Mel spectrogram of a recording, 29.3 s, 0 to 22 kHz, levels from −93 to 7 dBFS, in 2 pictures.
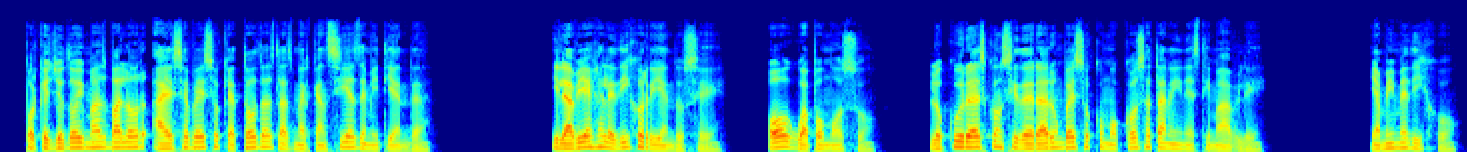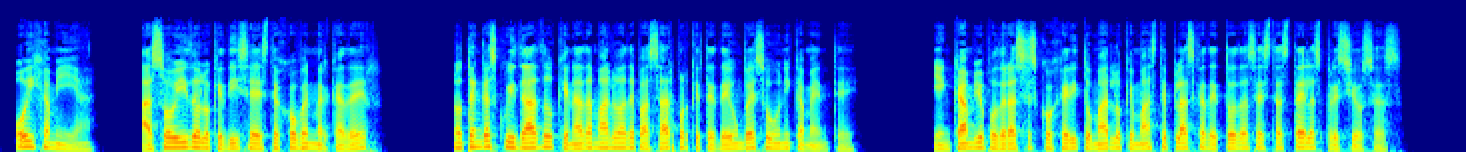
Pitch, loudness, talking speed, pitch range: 115 Hz, -22 LUFS, 165 wpm, 90-130 Hz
